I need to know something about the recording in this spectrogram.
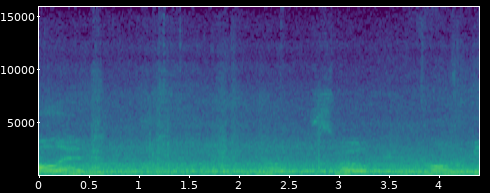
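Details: Angry honey bee colony, long established in the wall of a house, on the first day of a March 6 rescue cutout after dark. A dense, steady droning hum with faint overlapping tones and occasional brief sweeps throughout.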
